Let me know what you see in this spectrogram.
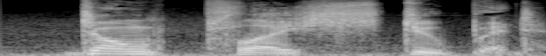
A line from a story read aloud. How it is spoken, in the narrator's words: Luke snapped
